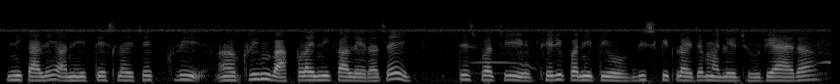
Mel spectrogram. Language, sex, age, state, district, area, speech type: Nepali, female, 30-45, West Bengal, Kalimpong, rural, spontaneous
